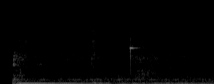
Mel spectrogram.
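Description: Low room tone with a faint click, then one short, high electronic beep a little after a second in.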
